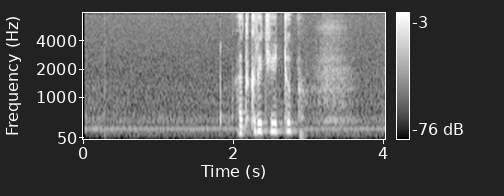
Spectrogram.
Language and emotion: Russian, neutral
